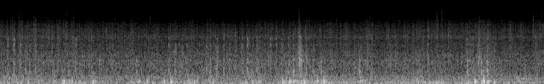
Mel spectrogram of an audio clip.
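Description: Rain falling on a moving car's roof and windshield, with a few sharper knocks, the loudest about three seconds in and again near the end.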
